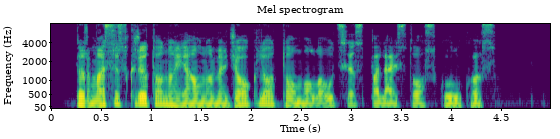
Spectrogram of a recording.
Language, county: Lithuanian, Kaunas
